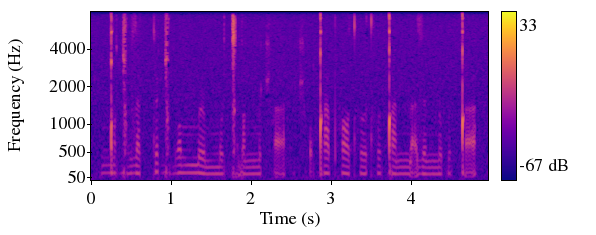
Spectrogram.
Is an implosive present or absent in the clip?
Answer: absent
